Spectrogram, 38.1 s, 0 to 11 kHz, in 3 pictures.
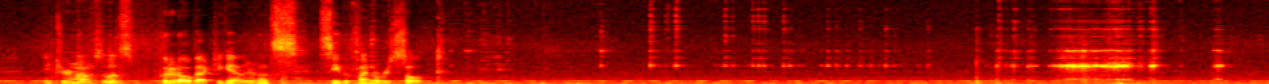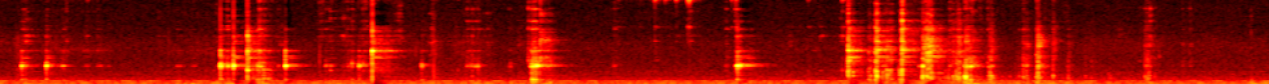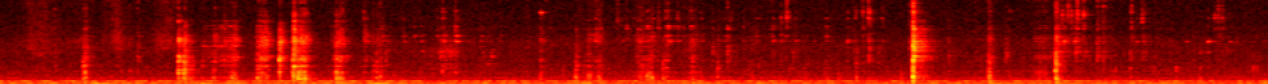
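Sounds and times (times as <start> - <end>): steady low hum: 0.0 - 38.0
metal and glass parts clinking: 27.2 - 37.7.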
